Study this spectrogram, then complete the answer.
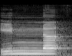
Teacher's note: Inna seperti itu dan dia harokatan tidak cepat Ina tetapi Inna dan makhrojnya harus dari khoisum dari hidung tidak dari jauh tidak dari bibir tidak dari kerongkongan maka dia mempunyai makhraj khusus makhraj sehingga jika kita tutup hidung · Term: gunnah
